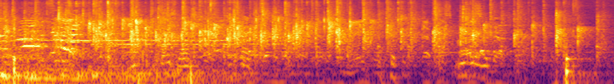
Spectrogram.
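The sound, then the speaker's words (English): Audience applause and clapping for a performer at a live comedy show in Baltimore: many sharp, dense hand claps that fade gradually toward the end, with voices underneath. “Ladies and gentlemen, please put your hands together for the fucking awesome Adam Robinson, everybody.”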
